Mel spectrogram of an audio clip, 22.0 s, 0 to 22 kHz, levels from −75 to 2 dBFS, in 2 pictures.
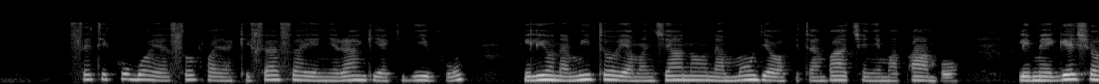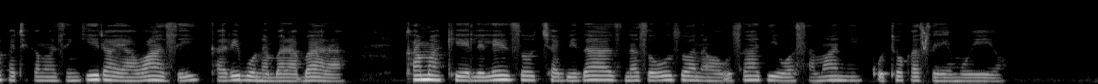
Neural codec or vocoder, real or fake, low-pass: none; real; 7.2 kHz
